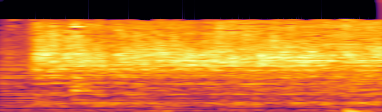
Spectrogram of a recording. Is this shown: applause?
no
